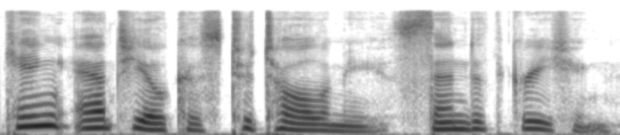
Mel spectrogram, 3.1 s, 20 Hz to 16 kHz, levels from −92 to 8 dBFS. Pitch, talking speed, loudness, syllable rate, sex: 185 Hz, 115 wpm, -17 LUFS, 4.0 syllables/s, female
